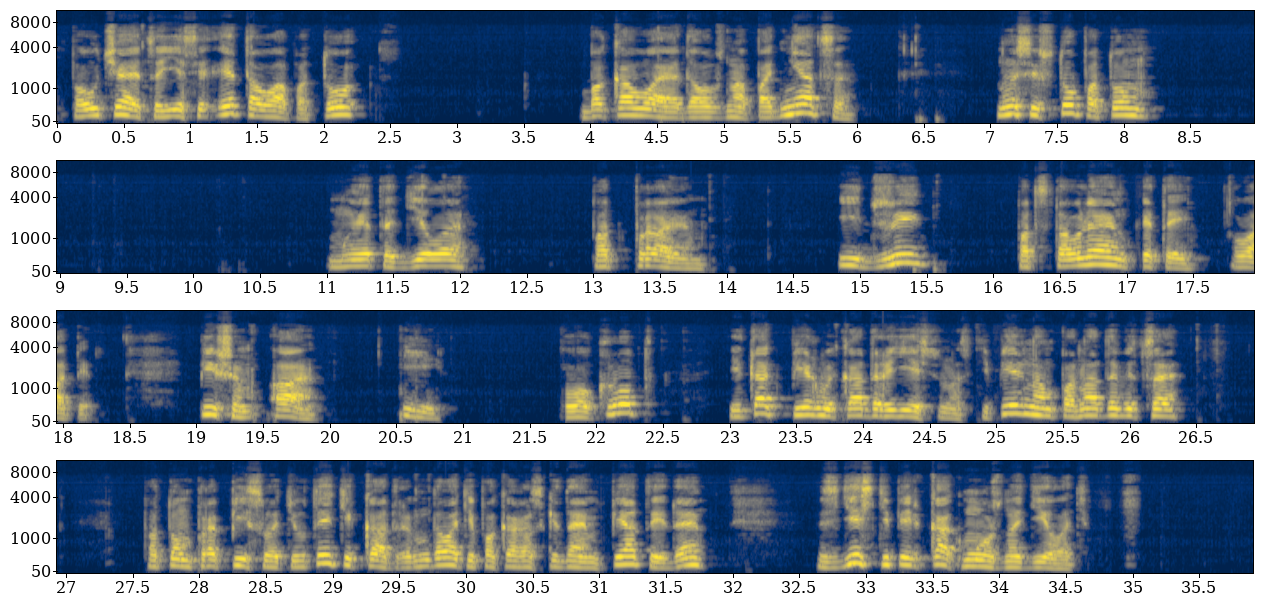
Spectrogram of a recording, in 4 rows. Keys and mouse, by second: 0.0-0.7 middle drag, 4.5 KP_3, 5.6 click, 6.6 g, 10.2 r, 15.5 g, 19.4 a, 20.5 i, 23.5 middle click, 24.8 click, 26.5 click, 29.7 click.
